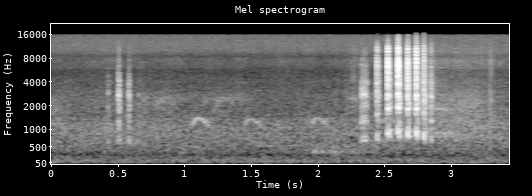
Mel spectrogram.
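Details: Sandhill crane, an apparent winter visitor to a park in Lancaster County, Pennsylvania, preening and vocalizing. A couple of brief clicks and soft low notes lead into a loud, rolling rattle of about eight rapid pulses.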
